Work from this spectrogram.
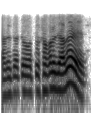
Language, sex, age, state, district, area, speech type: Bengali, male, 60+, West Bengal, Purba Bardhaman, rural, conversation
